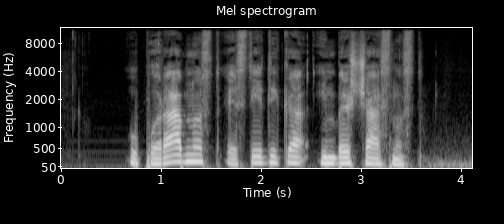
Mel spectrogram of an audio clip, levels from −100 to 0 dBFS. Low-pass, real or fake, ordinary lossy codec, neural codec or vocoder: 10.8 kHz; real; MP3, 64 kbps; none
